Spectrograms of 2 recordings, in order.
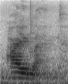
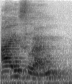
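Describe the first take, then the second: First: The S is silent. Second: The S is sounded. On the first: The speaker calls it right. "You don't pronounce the S in island" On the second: The speaker calls it wrong. "You don't say Iceland"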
